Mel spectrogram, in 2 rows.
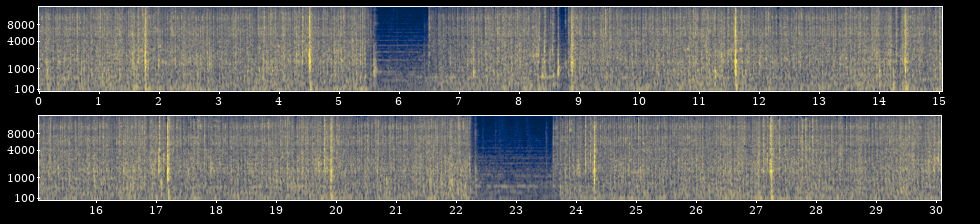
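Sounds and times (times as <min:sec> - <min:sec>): knitting machine click: 0:00.0 - 0:05.7, 0:06.4 - 0:22.4, 0:23.6 - 0:30.0
knitting machine rattling: 0:00.0 - 0:05.7, 0:06.4 - 0:22.4, 0:23.6 - 0:30.0.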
